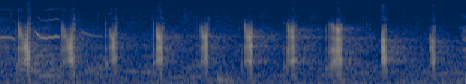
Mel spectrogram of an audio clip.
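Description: A man laughing in a quick, even run of 'ha' pulses, about four or five a second.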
